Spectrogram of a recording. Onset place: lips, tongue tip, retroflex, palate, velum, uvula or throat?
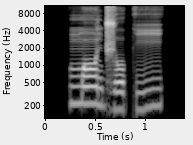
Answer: lips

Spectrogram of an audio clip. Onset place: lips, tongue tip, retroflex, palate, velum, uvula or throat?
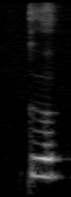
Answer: velum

